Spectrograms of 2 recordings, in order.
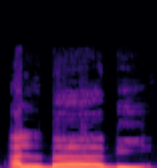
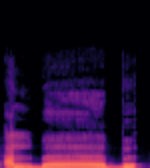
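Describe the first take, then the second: First: The word ends with a short final vowel. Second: The word ends on a consonant, no final vowel. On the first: The speaker calls it wrong. "Jangan dibaca al-babi" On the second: The speaker calls it right. "kita baca al-bab"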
